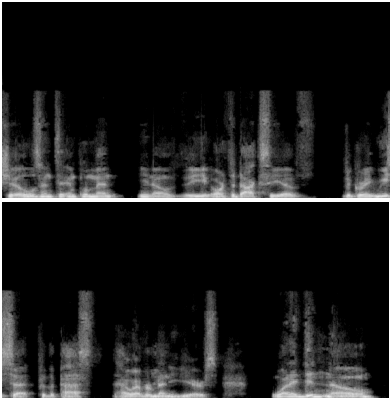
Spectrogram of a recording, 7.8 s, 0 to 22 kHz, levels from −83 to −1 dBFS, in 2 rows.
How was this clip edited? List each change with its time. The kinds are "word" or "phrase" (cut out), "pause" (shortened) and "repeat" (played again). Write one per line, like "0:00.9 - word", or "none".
0:01.7 - word
0:03.4 - word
